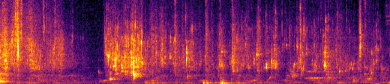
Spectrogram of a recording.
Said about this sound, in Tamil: இப்போ தண்ணி சேர்த்துட்டு ஒரு ரெண்டு மூணு முறை நல்லா அலசி எடுத்துக்கலாம்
